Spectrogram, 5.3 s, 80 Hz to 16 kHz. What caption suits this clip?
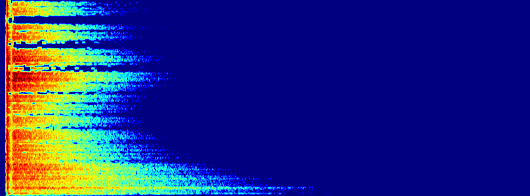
16582 tedthetrumpet kettleswitch1 (remix)
I took ted the trumpets switch and added an echo to make it sound like a fluorescent light turning off in a warehouse.
echo, switch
